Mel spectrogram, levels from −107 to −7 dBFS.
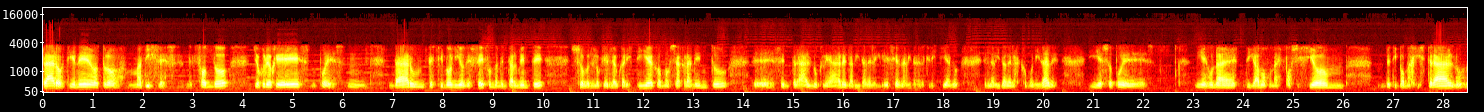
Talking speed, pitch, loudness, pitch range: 125 wpm, 375 Hz, -18 LUFS, 320-405 Hz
